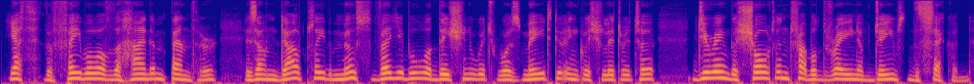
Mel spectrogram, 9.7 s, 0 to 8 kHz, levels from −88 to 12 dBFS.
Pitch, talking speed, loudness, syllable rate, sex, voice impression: 170 Hz, 185 wpm, -16 LUFS, 5.4 syllables/s, male, very masculine, old, thick, slightly relaxed, powerful, slightly bright, soft, muffled, slightly fluent, raspy, slightly cool, intellectual, slightly refreshing, sincere, calm, slightly friendly, reassuring, unique, elegant, wild, lively, kind, slightly intense, slightly modest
